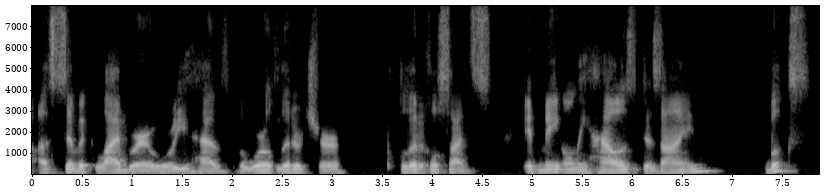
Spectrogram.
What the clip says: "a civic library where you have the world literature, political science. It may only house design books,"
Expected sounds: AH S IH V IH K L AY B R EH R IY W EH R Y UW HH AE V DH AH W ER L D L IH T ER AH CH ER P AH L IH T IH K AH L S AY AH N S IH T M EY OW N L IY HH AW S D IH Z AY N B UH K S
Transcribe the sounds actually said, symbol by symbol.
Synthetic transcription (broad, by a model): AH S IH V IH K L AY B R EH R IY W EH R Y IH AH V DH AH W ER L D L IH T ER AH CH ER P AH L IH T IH K L S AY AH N S IH T M EY OW N L IY HH AW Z D IH Z AY N B UH K S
